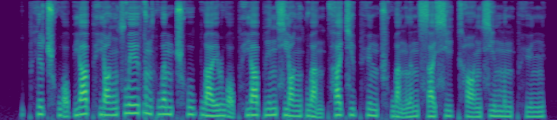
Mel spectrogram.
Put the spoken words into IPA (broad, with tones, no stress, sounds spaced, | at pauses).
pʰ i˧˥ ʈ͡ʂʰ w ɔ̰˨˩ p j ä˥ pʰ j ɑ˧˥ ŋ s w e˥ ɪ̯ f w ə˨ n k w ə˥˩ n ʈ͡ʂʰ u˥ p w a˧˥ ɪ̯ ɻ w ɔ̰˨˩ pʰ j ä˥˩ p i˥ n ɕ j ɑ˧˥ ŋ t̪ w a̰˨˩ n t̪ʰ ä˥ t͡ɕ y˧˥ pʰ y˥˩ n ʈ͡ʂʰ w a̰˨˩ n l ə˥˩ n s ä˧˥ ɕ i˧˥ kʰ ɑ˧˥ ŋ ɕ i˥˧ m ə˥˩ n pʰ y˥ n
